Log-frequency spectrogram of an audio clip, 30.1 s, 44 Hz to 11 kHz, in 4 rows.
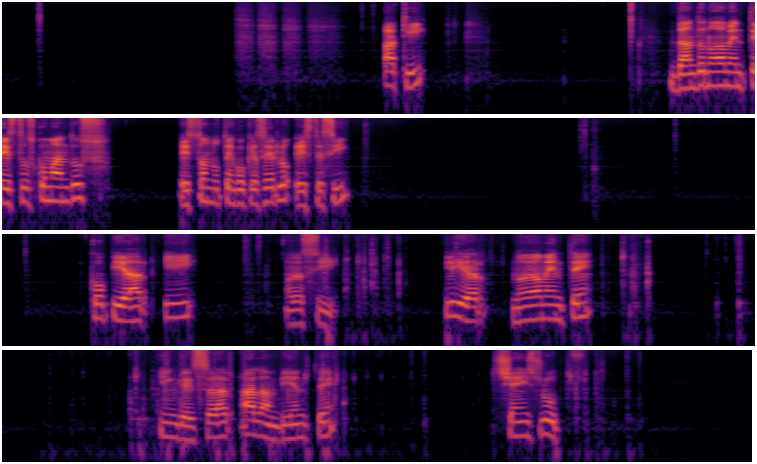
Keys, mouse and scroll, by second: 0.3-1.4 scroll down 2, 3.5 click, 11.0-13.3 drag, 14.2-15.2 right drag, 17.4 click, 17.9-19.3 typing, 19.4 Return, 20.9-29.2 typing.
